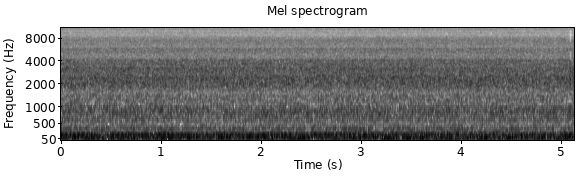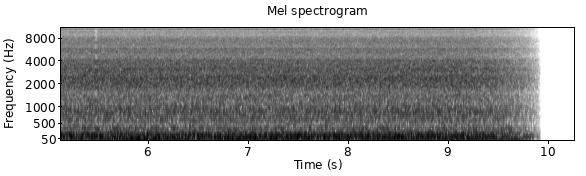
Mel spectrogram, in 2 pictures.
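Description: Faint, steady drone of a light aircraft's engine and rushing air in flight, under an even hiss; it fades out shortly before the end.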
